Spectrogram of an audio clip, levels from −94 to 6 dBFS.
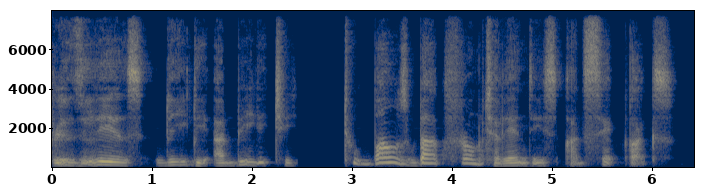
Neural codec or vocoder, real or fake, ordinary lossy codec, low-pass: codec, 16 kHz, 0.5 kbps, FunCodec, trained on LibriTTS, 25 frames a second; fake; none; none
